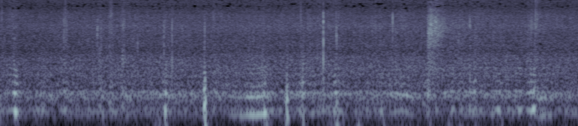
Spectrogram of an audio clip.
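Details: Honeybees swarm around large wild nests hanging in a tree in a palm garden during a honey harvest. Their steady low hum runs throughout, broken by sharp knocks and rustles from handling.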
